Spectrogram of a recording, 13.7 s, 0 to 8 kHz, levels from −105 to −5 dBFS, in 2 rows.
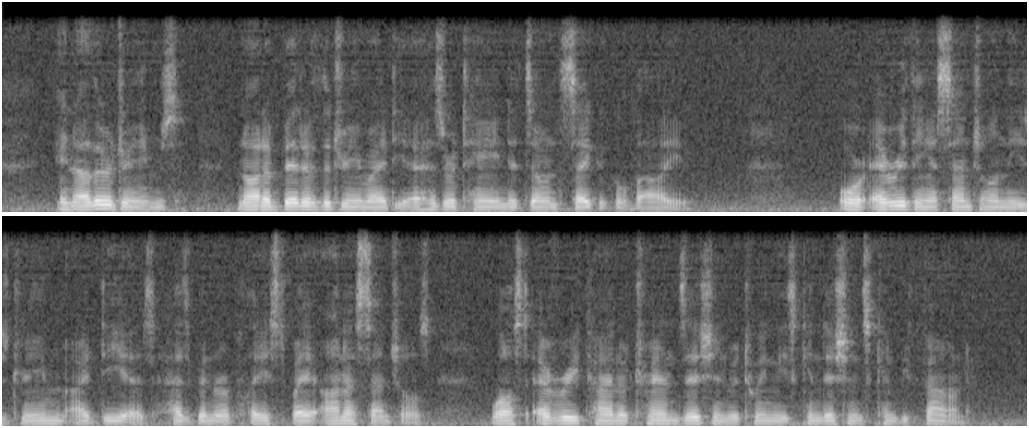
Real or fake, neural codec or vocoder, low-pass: fake; vocoder, 44.1 kHz, 128 mel bands every 256 samples, BigVGAN v2; 7.2 kHz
